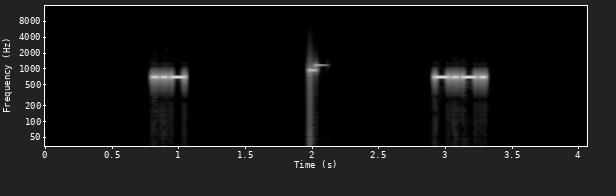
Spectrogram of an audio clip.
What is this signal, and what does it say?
Morse code, heard as a keyed tone, about 33 wpm, 700 Hz. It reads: U C
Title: Single Letter-Number Alt 35wpm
